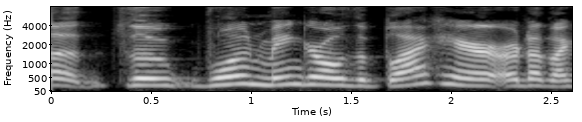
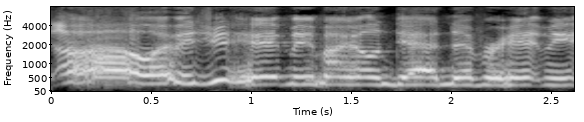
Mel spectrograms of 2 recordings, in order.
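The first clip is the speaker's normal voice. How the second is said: high, louder hammed-up tearful protest; mock crying; 5 semitones higher, 5 dB louder than usual. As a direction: wail it as a wounded cartoon girl. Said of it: "and she's crying and stuff".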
